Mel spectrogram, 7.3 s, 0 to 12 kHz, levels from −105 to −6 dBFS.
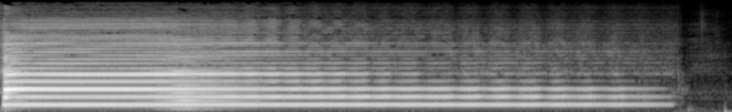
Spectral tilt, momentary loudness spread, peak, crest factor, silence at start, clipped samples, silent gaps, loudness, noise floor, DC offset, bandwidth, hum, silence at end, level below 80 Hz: -5 dB/octave; 15 LU; 0 dBFS; 18 dB; 0 s; under 0.1%; none; -18 LUFS; -60 dBFS; under 0.1%; 9.6 kHz; none; 0.6 s; -66 dBFS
